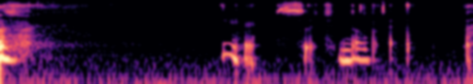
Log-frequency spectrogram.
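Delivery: slow, soft, teasing whisper.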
